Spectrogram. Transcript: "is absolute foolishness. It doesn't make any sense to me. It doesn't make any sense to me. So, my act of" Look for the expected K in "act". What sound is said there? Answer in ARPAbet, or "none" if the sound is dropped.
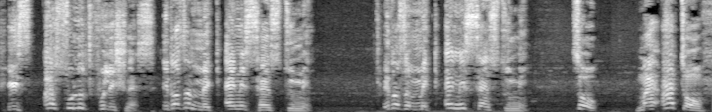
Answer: none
